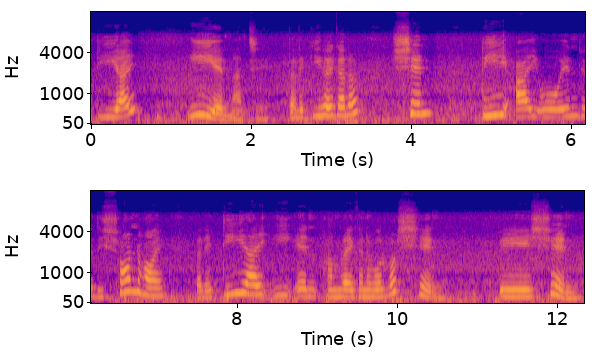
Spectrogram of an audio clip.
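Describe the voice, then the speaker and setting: A woman teaching children to read English, reading each line very slowly and then explaining spelling and pronunciation. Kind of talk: bilingual reading lesson for children. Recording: slightly dull low-fi recording with faint background noise.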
